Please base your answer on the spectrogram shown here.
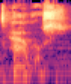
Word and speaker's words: Talos: The Tower of Talos. That's how you say his name.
